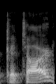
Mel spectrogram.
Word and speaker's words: Qatar: The only country that takes them, the only country is Qatar or Qatar, depending on how you say it, and they only take the billionaires.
